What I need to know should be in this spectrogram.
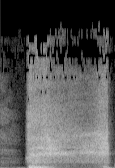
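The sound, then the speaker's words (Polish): A long, loud exhale through the mouth during a breathing exercise empties the lungs as a steady, breathy rush lasting under two seconds, heard alone. “Najpierw głośny wydech ustami, aż poczujemy, że nie ma powietrza w płucach.”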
